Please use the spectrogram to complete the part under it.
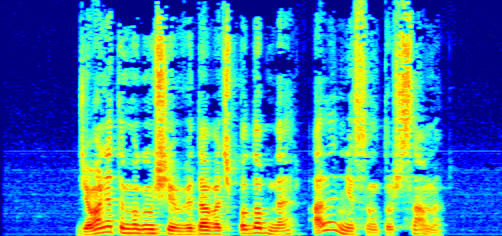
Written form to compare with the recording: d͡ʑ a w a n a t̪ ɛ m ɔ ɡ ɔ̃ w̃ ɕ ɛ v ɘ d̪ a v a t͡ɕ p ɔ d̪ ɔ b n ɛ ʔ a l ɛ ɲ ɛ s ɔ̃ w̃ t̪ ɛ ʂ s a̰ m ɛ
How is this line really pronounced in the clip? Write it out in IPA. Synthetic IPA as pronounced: d͡ʑ a w a ɲ a t̪ ɛ m ɔ ɡ ɔ̃ w̃ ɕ ɛ v ɘ d̪ a v a t͡ɕ p ɔ d̪ ɔ b n ɛ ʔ a l ɛ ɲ ɛ s ɔ̃ w̃ t̪ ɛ ʂ s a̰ m ɛ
